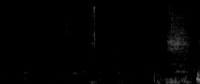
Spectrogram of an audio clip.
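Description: Faint scrape of a knife blade shaving the cut end of a thin fruit-tree branch in a few short strokes, as the slanting cut for an improved whip-and-tongue graft is trimmed level.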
